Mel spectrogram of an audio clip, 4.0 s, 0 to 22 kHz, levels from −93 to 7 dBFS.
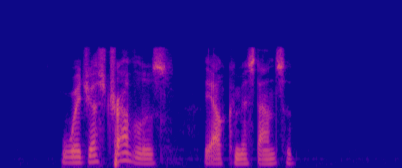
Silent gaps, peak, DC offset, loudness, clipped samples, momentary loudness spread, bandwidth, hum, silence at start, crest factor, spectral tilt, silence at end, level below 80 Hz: none; -18 dBFS; under 0.1%; -40 LUFS; under 0.1%; 9 LU; 7 kHz; none; 0.6 s; 26 dB; -2 dB/octave; 1.1 s; -72 dBFS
